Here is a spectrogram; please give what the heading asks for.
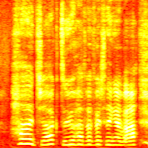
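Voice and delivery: put-on girly voice. Voicing the character Monica, greeting Jack, in a girly accent. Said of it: "an accent with a coat of girly paint".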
